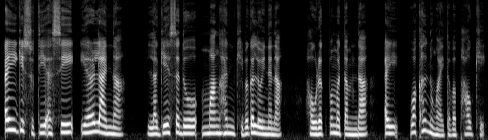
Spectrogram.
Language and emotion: Manipuri, sad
